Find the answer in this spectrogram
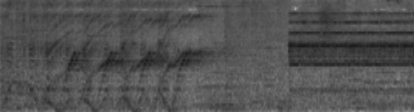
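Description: Electronic sound effects of a Pac-Man Wild Edition video slot machine as its reels spin: a run of swooping synthesized tones gliding up and down over the first two seconds, then a steady high electronic tone held from about three seconds in.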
